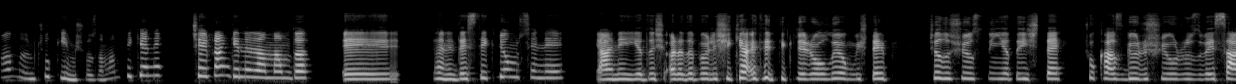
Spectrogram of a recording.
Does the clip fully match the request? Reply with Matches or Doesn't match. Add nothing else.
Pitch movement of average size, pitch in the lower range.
Doesn't match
